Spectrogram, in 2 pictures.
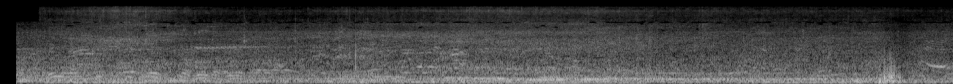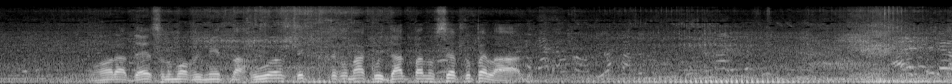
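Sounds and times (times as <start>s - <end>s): cars and motorcycles passing: 0.2s - 19.0s
people talking indistinctly: 0.4s - 19.0s.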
